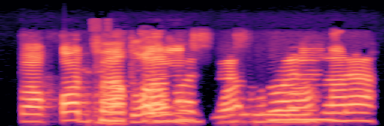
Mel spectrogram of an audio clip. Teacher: فقد کا دال ڈراپ ہو جائے گا. فقد ضل ڈائریکٹ ضاد پڑیں گے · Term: ادغام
